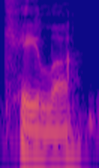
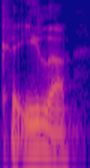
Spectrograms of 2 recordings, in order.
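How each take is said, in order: First: The name has its usual English pronunciation. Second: The name has its Hebrew pronunciation. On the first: "we usually pronounce it Keilah" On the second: "in Hebrew, it's Keilah"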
